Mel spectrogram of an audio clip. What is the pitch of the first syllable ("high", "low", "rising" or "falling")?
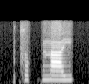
rising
